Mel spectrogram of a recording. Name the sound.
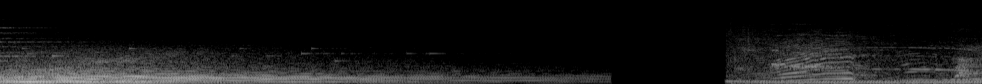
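cow mooing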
